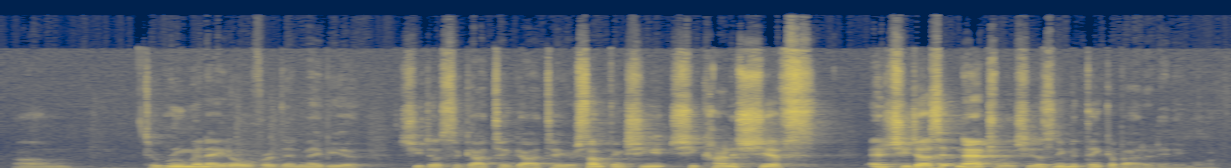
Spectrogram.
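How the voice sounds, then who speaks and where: In a normal speaking voice, a man with an American accent talks at a fairly quick pace with ordinary pitch variation. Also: medium pitch for a man. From US South, Louisiana. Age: 50s. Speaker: Zen monk and teacher. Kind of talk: dharma talk Q&A. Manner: relaxed, conversational.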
